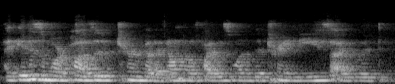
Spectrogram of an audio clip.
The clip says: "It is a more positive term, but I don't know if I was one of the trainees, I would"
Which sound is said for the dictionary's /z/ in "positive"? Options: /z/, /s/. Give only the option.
/z/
